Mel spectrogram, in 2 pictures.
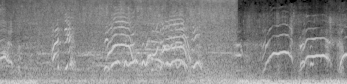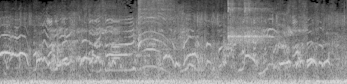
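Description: Young women shriek and shout excitedly.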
